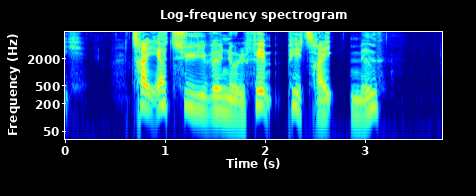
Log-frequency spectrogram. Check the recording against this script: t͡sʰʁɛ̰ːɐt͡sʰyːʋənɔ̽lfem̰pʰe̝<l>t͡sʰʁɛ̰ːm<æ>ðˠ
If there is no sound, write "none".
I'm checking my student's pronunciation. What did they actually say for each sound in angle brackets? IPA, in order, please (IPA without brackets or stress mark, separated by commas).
none, e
